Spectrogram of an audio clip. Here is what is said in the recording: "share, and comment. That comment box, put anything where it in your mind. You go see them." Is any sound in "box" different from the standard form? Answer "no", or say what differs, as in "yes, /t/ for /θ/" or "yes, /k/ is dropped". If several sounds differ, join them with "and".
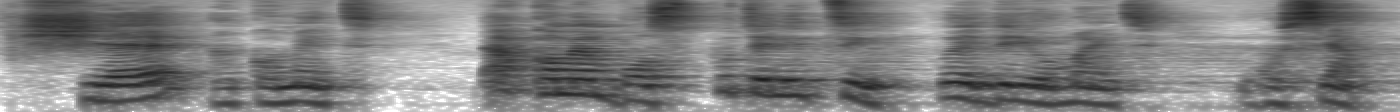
yes, /k/ is dropped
